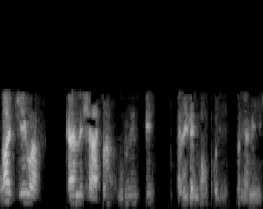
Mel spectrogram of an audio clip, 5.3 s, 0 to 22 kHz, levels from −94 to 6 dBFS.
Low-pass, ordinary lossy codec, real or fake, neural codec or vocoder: 3.6 kHz; MP3, 16 kbps; fake; codec, 16 kHz, 6 kbps, DAC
